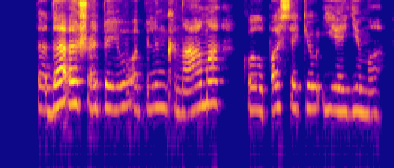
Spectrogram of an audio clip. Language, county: Lithuanian, Panevėžys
